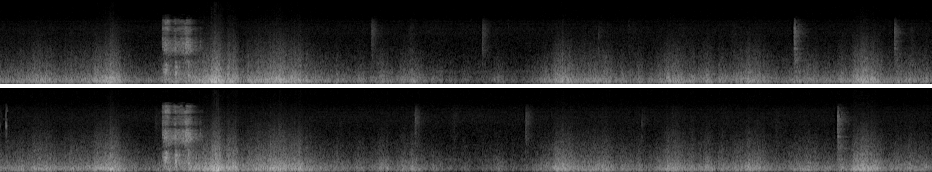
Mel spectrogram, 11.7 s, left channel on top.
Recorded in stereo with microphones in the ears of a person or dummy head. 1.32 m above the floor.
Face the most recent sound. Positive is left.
turn(degrees=-25)  # may be behind; listen again after turning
